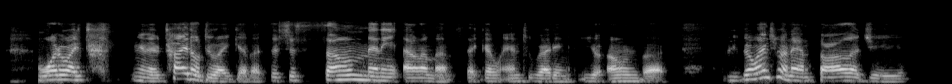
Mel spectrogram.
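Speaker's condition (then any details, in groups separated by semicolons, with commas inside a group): Profound hearing loss, congenital, high-frequency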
